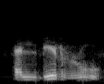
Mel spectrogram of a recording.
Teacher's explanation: الراء لما تبقى مضمومة وقبلها كسر حكم الراء عند ورش إيه؟ رقق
